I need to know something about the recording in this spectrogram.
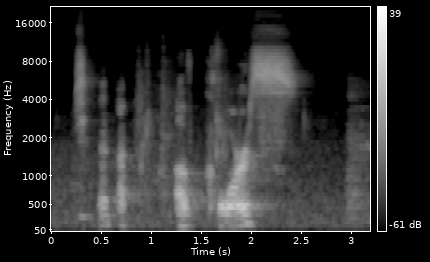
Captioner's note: chuckles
